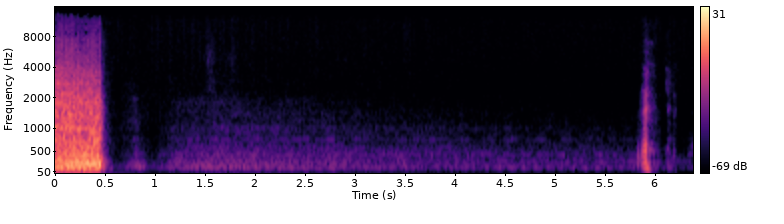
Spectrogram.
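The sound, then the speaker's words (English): A refrigerator is kicked: a loud, abrupt thump opens, followed by a low, wavering hum that drones for a couple of seconds and fades, then one more short thud after a pause. “But if you went home and you kicked your kitchen, let's say you kicked your refrigerator and it went.”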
